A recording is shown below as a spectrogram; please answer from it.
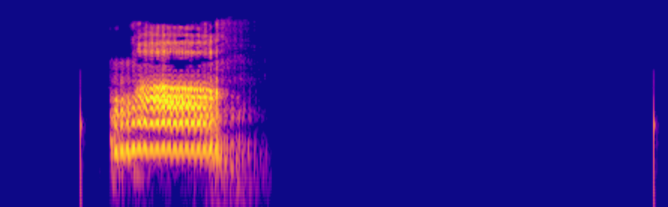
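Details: Domestic cat giving one level, slightly pulsing meow of roughly a second, tailing off softly; a short click comes just before it and another sounds after a long stretch of silence.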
